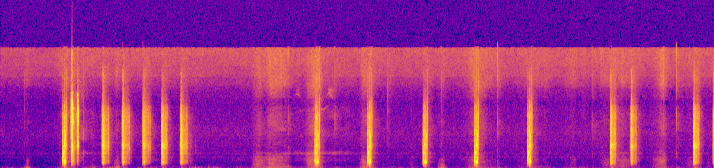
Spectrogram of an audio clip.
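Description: Game menu taps click sharply.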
